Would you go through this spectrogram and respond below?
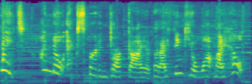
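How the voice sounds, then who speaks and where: A woman's voice: high voice, sing-song, normal speed, soft background music. A woman voicing a spirited, scolding young female hedgehog heroine with an earnest, girlish manner in a fan audio drama. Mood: insistent.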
